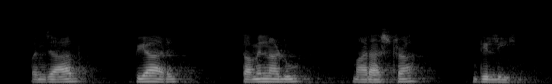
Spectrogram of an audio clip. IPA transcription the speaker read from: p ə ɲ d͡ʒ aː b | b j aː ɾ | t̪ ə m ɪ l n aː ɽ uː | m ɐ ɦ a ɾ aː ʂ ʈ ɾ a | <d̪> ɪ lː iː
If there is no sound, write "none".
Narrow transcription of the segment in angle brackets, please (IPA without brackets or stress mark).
d̪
